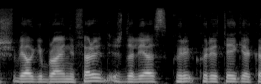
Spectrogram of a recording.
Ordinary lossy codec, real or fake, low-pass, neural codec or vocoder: MP3, 96 kbps; real; 14.4 kHz; none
